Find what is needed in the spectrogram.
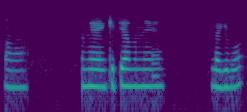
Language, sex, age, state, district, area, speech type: Assamese, female, 18-30, Assam, Nagaon, rural, conversation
